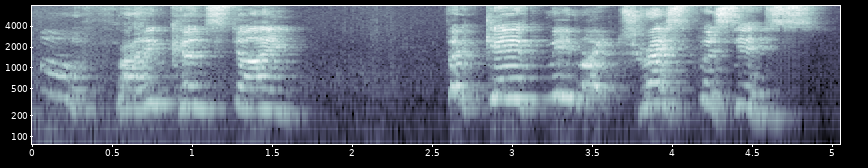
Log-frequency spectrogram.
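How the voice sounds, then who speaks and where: A high, bright-voiced monster, tormented and full of self-loathing. The speech is slow, formal and theatrical, heavy with anguish and loneliness, in a roomy radio play sound. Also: expressive, distant mic, heavily acted.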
